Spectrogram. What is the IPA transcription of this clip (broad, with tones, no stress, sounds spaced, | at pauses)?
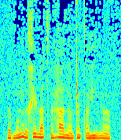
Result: ə˨˩ b õ˨˥ ŋ ə˨˩ x e˥˧ ɳ a˥ t͡sʼ ə̃˨˥ ɦ a˥˧ ð ã˨˩ ʈ ə̃˥ tʼ ɐ̃˨˩˦ vʲ ẽ˨˩˦ ŋ ɐ̃˨˩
